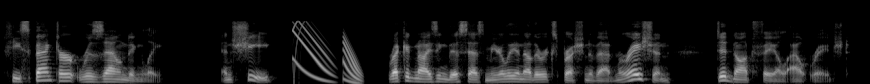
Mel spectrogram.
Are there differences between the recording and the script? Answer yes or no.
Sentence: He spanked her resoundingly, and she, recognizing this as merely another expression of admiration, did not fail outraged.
no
